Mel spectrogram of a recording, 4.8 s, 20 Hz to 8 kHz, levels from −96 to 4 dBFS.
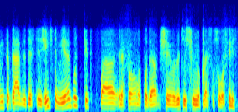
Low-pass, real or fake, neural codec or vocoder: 7.2 kHz; fake; codec, 16 kHz, 0.5 kbps, FunCodec, trained on Chinese and English, 25 frames a second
